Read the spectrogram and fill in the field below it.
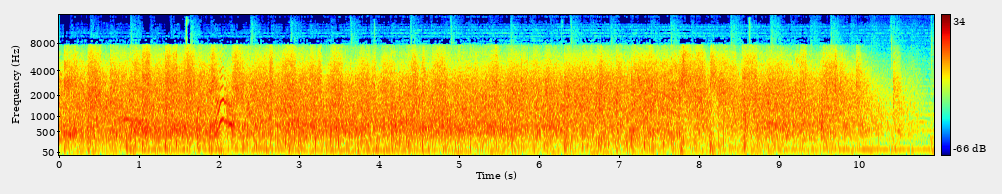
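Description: gunfire

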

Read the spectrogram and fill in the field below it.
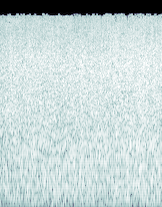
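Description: flowing river water

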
